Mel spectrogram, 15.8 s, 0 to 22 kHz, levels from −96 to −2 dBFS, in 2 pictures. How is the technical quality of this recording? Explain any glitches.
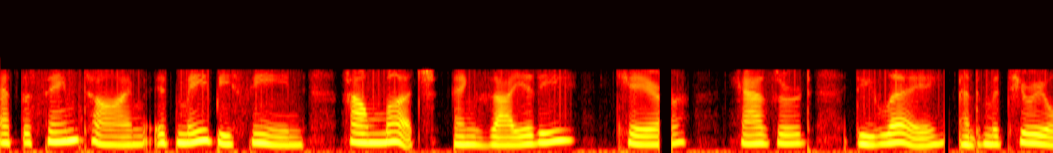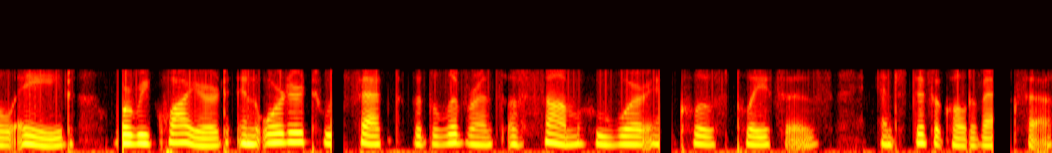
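The recording has two faults: a steady low buzz throughout, and six short dropouts where the speech cuts to dead silence. The telephone-style G.711 coding is audible only as the narrow band, with nothing above 4 kHz.

Filter restarted on every block, throughout: a filter resets its state at each block boundary, so every block starts with a small transient. These repeat at 25 Hz, which fits 40 ms blocks, and sound like a buzz that grows louder and quieter with the speech. A waveform shows evenly spaced ticks, and a spectrogram shows thin vertical lines every 40 ms.

Packet loss filled with silence, at 4.94–5.04 s, 7.08–7.12 s, 8.78–8.82 s, 10.38–10.48 s, 12.84–12.94 s and 15.34–15.48 s: missing packets were replaced with silence, giving holes of 40 to 140 ms. These are all multiples of 20 ms, which points to 20 ms packets. 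Each hole has hard edges. On a waveform the trace drops to a flat line, and on a spectrogram each hole is a blank column.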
